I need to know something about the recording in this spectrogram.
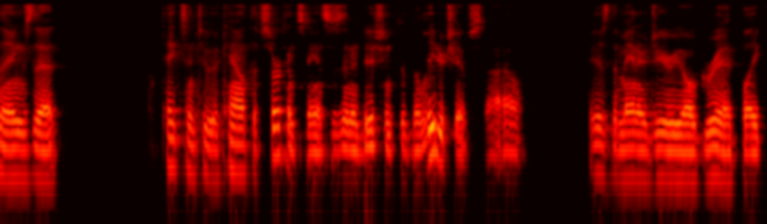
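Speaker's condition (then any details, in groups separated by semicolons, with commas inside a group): No condition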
